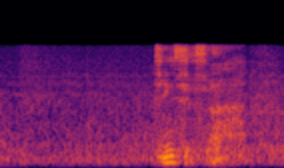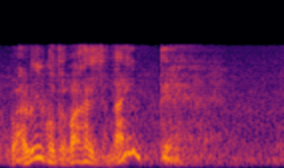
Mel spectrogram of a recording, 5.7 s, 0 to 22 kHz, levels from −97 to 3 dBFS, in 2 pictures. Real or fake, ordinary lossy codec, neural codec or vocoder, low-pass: fake; none; codec, 16 kHz, 4 kbps, FunCodec, trained on Chinese and English, 50 frames a second; 7.2 kHz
